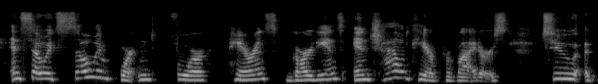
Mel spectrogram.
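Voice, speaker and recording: Bright-voiced older woman presenting. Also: mid-range voice, slightly rough. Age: 60s or older. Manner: thankful, addresses listeners directly, emphatic key phrases. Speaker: educator, webinar guest presenter. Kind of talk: webinar presentation to childcare providers.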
